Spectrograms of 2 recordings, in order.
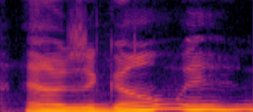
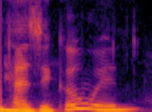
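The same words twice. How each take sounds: First: Slow, drawn-out playful voice; sing-song greeting. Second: Said in the usual way. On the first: Acted. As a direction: croon the greeting lazily. Repeats greeting in a put-on voice.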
